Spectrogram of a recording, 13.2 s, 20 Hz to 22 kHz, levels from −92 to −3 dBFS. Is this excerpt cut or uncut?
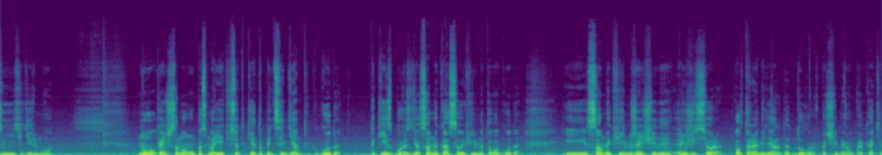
cut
